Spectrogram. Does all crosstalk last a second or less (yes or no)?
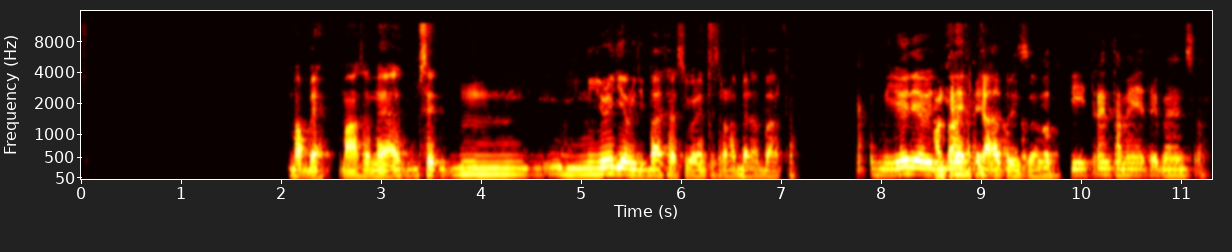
no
